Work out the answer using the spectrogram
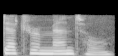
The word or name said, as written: detrimental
